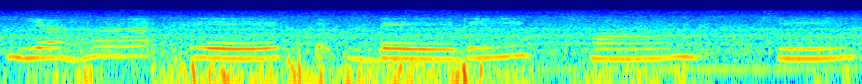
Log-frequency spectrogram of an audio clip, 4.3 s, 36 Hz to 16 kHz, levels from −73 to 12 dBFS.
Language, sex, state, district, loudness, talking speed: Hindi, female, Madhya Pradesh, Katni, -17 LUFS, 70 wpm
